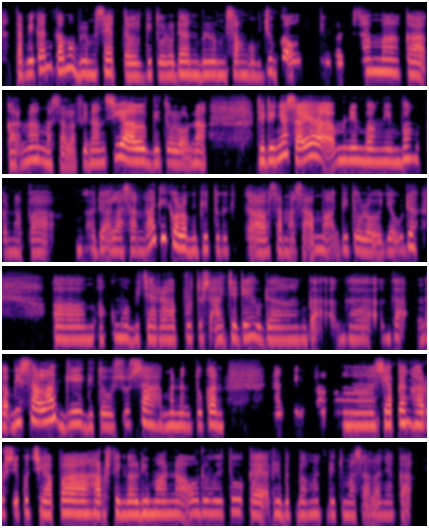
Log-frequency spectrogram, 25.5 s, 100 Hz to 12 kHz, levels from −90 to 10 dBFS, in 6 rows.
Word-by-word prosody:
tapi 205 +2 +1
kan 265 +2 +1
kamu 270 +2 +1
belum 210 -1 -4
settle." 195 -4 +1
Gitu 200 -1 -5
loh 190 0 -5
dan 205 -1 -1
belum 200 0 -5
sanggup 200 -1 -2
juga 240 +1 +1
untuk 425 - -12 0.2
tinggal 395 -2 -9
bersama 240 - -2
Kak, 195 -2 +1
karena 195 +6 -2
masalah 185 -3 -4
finansial 215 +3 +7
gitu 200 0 -4
loh. 185 - -3
Nah, 195 -1 +1 0.5
jadinya 225 +7 +4
saya 265 +2 +9
menimbang-nimbang, 220 +1 -2
"Kenapa, 180 0 -9 0.3
enggak 205 +1 -13
ada 210 - -4
alasan 195 0 -3
lagi 375 +9 +2
kalau 250 -6 +4
begitu 205 +2 -6
ke 195 - -12
kita 180 -1 -3
sama-sama 195 +2 -5
gitu 210 -1 -5
loh, 180 -3 -4
ya 195 0 -7
udah, 250 +4 -1 0.7
mmm, 190 -1 -4
aku 185 - -16
mau 205 -1 -7
bicara 190 0 -4
putus 210 0 +1
aja 200 +2 0
deh, 210 +1 -2
udah 185 -1 -7
enggak 190 - -8 0.2
enggak 195 -1 -9 0.2
enggak 210 +1 -6 0.2
enggak 205 +1 0
bisa 260 +2 +7
lagi 240 -6 +4
gitu, 200 0 -4
susah 235 0 +2
menentukan 215 +1 -1 0.5
nanti" 435 +2 -8 0.2
heeh, 215 - -5
siapa 230 +2 +6
yang 240 - -6
harus 225 0 +4
ikut 225 - -5
siapa, 210 0 +4
harus 200 0 +3
tinggal 205 -1 -1
di 210 - -1
mana? 210 0 -2
Aduh, 220 0 -6
itu 230 +3 -6
kayak 200 -1 -1
ribet 205 -1 -7
banget 205 +1 -8
gitu 200 0 -9
masalahnya 195 0 -6
Kak. - - -8
210 Hz, 175 wpm, -23 LUFS, 195-225 Hz, 0.7 s, saya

